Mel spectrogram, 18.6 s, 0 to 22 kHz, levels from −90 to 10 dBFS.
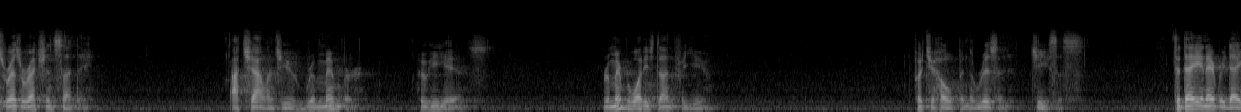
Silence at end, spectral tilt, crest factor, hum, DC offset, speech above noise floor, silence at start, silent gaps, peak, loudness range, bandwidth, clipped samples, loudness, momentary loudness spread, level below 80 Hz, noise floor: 0 s; -7 dB/octave; 24 dB; none; under 0.1%; 30 dB; 0 s; none; -16 dBFS; 8 LU; 7.6 kHz; under 0.1%; -39 LUFS; 21 LU; -76 dBFS; -69 dBFS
